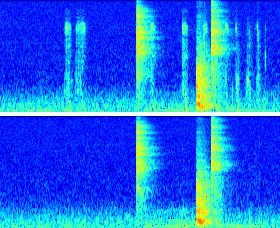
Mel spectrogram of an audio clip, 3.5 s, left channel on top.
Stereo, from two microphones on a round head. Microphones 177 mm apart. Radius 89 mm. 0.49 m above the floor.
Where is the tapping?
10° right (ahead or behind), 0.9 m.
